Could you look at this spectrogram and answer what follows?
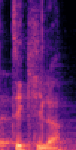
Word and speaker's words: tequila: Comment fait-on la tequila ? Et bien, je vous explique ça tout de suite. Tout d'abord, la Tequila se prononce elle tequila en espagnol et vient de la ville de Tequila dans l'état de Ralisco.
